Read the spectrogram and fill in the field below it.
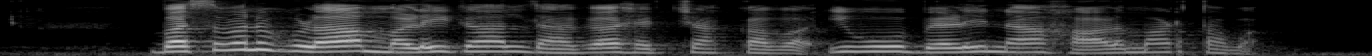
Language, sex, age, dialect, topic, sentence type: Kannada, female, 25-30, Dharwad Kannada, agriculture, statement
